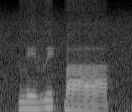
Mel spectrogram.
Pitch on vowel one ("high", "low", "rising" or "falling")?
low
